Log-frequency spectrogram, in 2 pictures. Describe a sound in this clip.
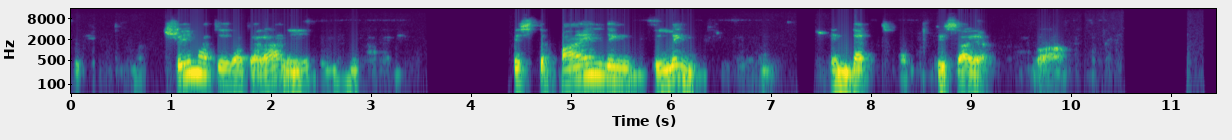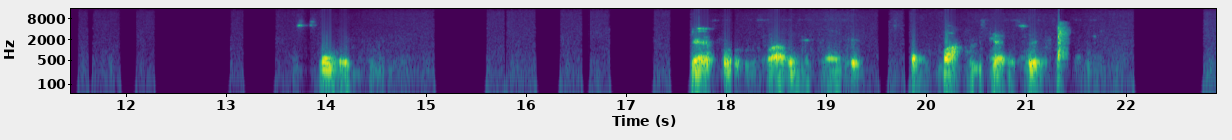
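A man speaks with animation, pausing between phrases.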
